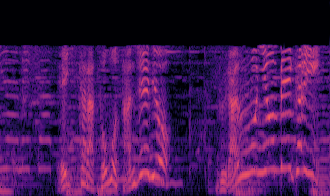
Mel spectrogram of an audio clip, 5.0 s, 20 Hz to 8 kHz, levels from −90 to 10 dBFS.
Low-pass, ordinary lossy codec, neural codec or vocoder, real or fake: 7.2 kHz; AAC, 16 kbps; none; real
